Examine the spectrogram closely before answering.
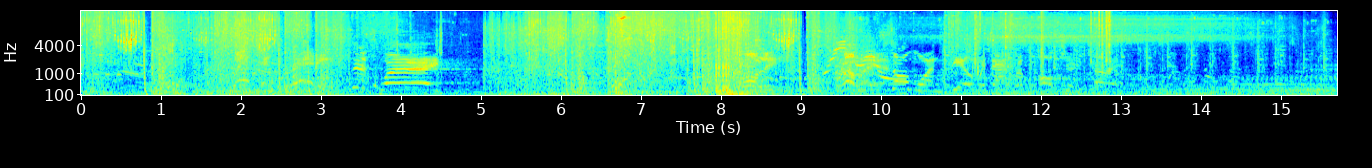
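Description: Rocks crumble and explosions thud.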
